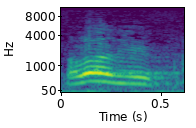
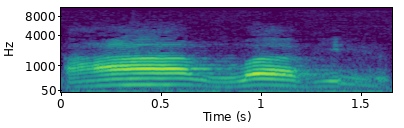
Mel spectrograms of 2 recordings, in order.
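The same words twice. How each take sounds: First: It is said quickly and without feeling. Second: It is said warmly and with feeling. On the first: The words are said out of habit. The speaker calls it wrong. "Don't just say it like I said it" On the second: The words are truly meant. The speaker calls it right. "Say it like you mean it"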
